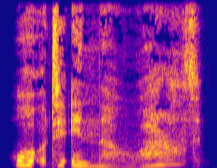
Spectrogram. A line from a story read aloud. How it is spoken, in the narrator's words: Brenna breathed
